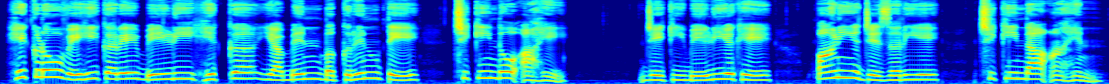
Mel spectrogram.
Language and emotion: Sindhi, neutral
